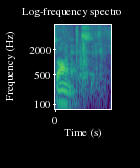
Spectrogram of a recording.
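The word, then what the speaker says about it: syrinx: Songbirds have a unique singing body part near their heart called a sonnex, similar to a larynx, but it's pronounced sonnex.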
